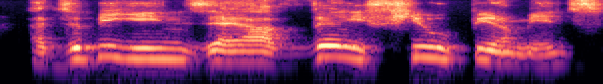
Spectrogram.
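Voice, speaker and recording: Against a quiet background, a man with a dark, mellow tone talks at a fairly slow pace with ordinary pitch variation. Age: 80s+. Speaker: archaeologist. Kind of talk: lecture Q&A. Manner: halting.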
